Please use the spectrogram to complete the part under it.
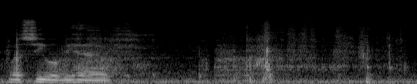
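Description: A cardboard lid scrapes and slides off a box.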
